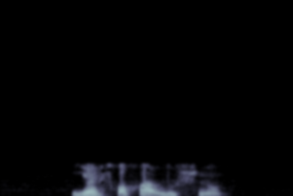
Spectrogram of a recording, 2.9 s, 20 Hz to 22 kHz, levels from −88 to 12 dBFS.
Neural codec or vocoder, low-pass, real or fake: none; 3.6 kHz; real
